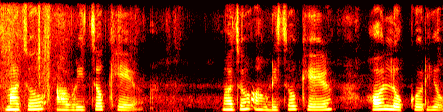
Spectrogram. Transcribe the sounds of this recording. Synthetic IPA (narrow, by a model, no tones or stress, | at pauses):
mad͡ʒɔawɽit͡ʃɔkʰe | mad͡ʒɔʔawɽit͡ʃɔkʰeɭ | hɔlokːɔɾijo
